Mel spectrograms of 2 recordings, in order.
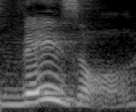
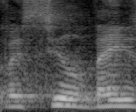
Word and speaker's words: Vasil: and actually I I realized I might have been saying your name wrong all this time it's vasil right yeah I go by both some people like really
